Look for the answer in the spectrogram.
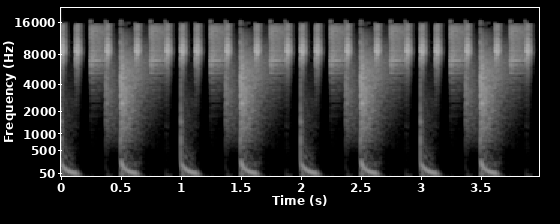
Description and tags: drum loop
